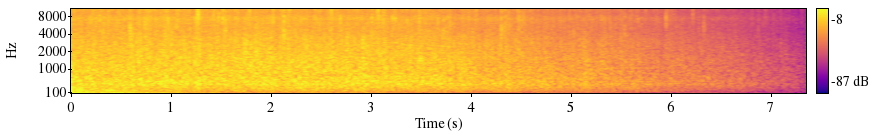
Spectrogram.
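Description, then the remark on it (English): Steady rain of the rainy season in June falls in a dense, hissing wash with scattered drops pattering on a surface, holding evenly before slowly fading out toward the end. No voices are heard. “It's another rainy season. And we are waiting.”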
